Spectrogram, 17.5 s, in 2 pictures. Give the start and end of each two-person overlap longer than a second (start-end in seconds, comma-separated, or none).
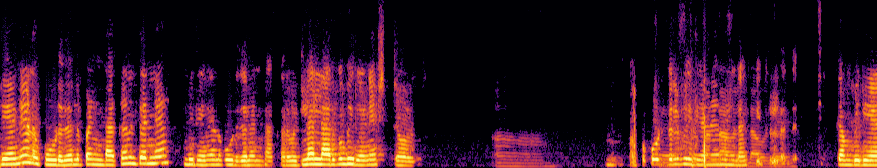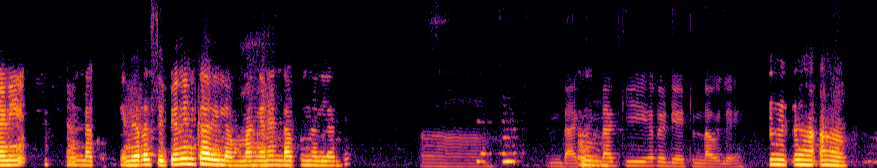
6.6-7.9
